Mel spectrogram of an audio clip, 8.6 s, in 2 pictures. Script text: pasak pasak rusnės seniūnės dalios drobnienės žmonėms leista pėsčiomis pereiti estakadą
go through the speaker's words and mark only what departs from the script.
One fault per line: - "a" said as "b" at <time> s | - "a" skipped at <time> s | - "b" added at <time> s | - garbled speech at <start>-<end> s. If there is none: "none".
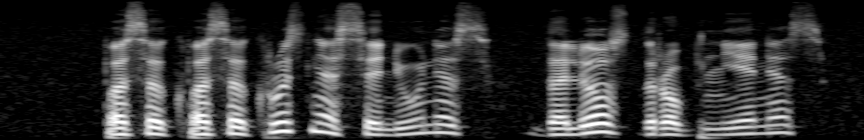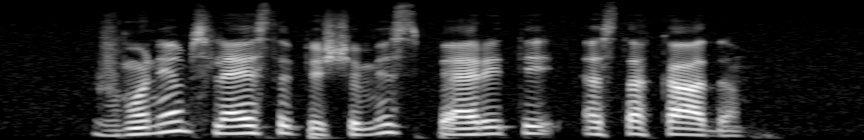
none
